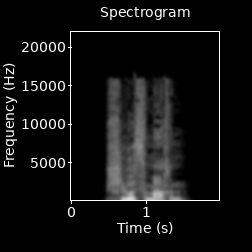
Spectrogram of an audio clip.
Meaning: 1. to break up (end a romantic relationship) 2. to be finished 3. to end it all, to commit suicide
- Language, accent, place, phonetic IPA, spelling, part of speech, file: German, Germany, Berlin, [ˈʃlʊs ˌmaχn̩], Schluss machen, verb, De-Schluss machen.ogg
